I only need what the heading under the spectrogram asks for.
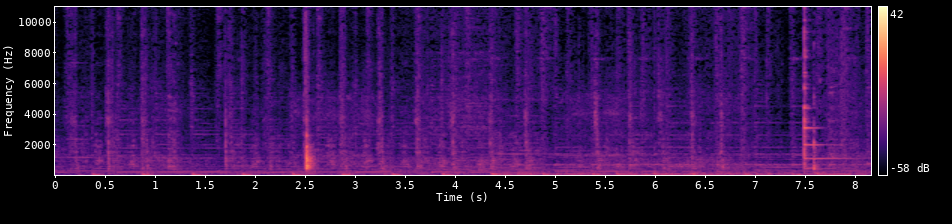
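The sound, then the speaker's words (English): A knife chops spring onion on a board, cutting at an angle. A steady run of many soft, crisp taps keeps an even rhythm, fairly faint, with two sharper clinks standing out. “you can put in some spring onion if you like. I'll put a little bit in there. Again, cutting on it on an angle, like we did with the poke.”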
